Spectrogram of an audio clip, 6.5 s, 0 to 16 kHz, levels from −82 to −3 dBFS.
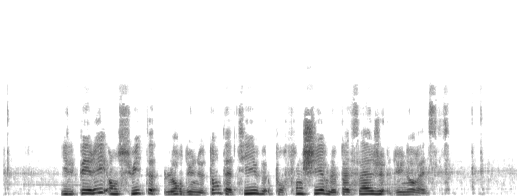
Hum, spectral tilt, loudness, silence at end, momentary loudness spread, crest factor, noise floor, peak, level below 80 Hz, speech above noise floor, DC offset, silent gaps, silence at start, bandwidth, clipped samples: none; -5 dB/octave; -23 LUFS; 0.85 s; 9 LU; 18 dB; -58 dBFS; -6 dBFS; -74 dBFS; 36 dB; under 0.1%; none; 0.75 s; 9 kHz; under 0.1%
